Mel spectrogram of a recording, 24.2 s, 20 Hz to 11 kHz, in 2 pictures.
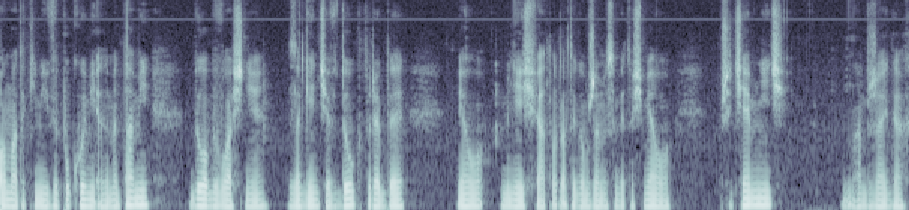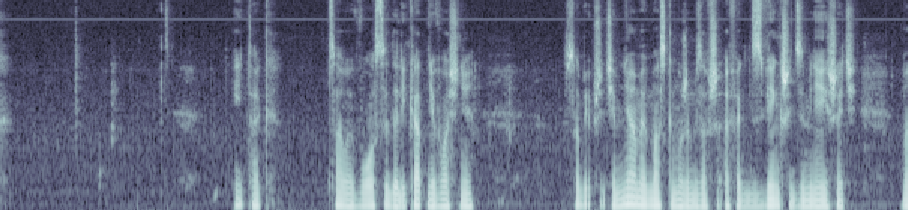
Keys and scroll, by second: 3.0 space, 5.0 ctrl+alt+z, 6.8 space, 13.1 space, 18.3 space, 23.8 space.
